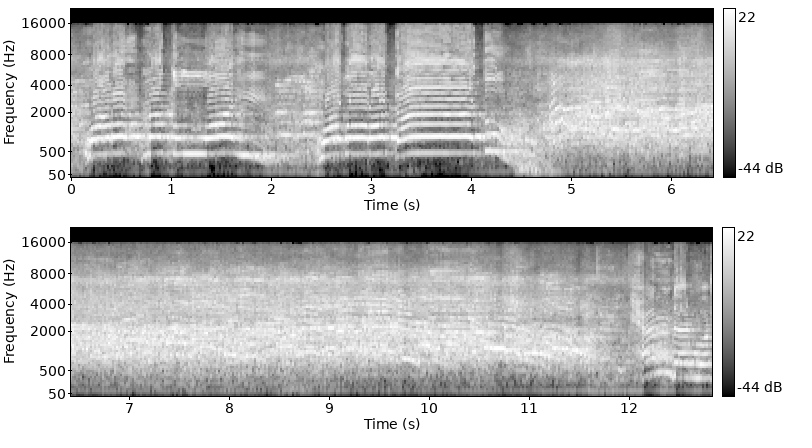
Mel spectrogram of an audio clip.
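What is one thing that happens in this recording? A young boy chants melodically in a long, held voice through a microphone.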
